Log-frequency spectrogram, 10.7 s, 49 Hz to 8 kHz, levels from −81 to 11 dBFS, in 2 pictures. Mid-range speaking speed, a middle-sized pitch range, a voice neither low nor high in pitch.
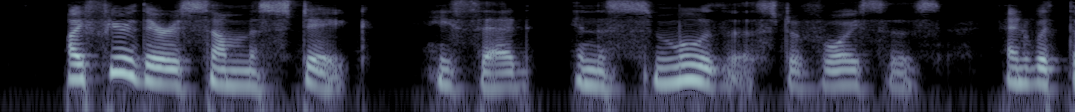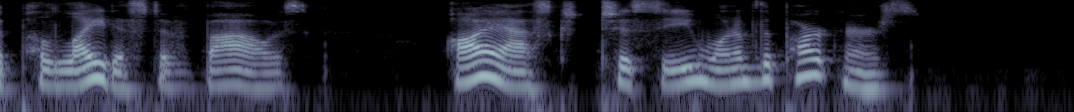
Yes: average, 150 wpm; average, 4.3 semitones; medium, 170 Hz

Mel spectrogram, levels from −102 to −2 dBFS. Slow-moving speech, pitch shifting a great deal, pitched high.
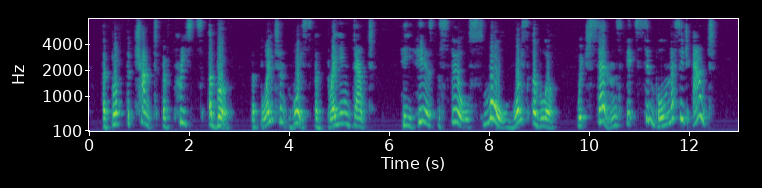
Yes: slow, 120 wpm; wide, 8.6 semitones; very high, 280 Hz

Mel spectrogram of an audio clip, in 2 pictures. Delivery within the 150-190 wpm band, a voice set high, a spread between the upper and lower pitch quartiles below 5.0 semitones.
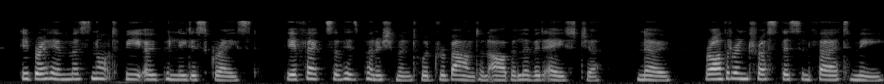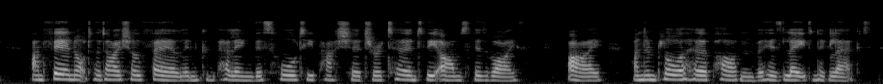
Yes: average, 180 wpm; high, 210 Hz; average, 2.7 semitones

